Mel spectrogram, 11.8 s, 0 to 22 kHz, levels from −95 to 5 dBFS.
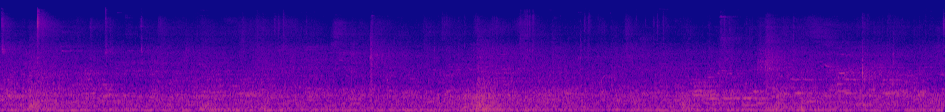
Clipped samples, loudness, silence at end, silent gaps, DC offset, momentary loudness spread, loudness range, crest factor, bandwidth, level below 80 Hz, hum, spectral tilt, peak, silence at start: under 0.1%; -52 LUFS; 0 s; none; under 0.1%; 5 LU; 2 LU; 18 dB; 16 kHz; -58 dBFS; none; -5.5 dB/octave; -32 dBFS; 0 s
